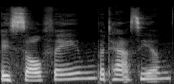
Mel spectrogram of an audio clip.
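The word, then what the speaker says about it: acesulfame potassium: And then you have ACEK or it's uh the pronunciation is a asulfame potassium.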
